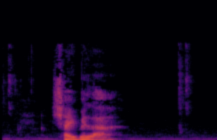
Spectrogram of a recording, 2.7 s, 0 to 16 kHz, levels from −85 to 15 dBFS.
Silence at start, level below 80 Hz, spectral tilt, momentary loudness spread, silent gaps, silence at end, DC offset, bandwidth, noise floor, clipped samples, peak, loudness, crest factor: 0.1 s; -50 dBFS; -5.5 dB/octave; 23 LU; none; 0.45 s; under 0.1%; 11.5 kHz; -60 dBFS; under 0.1%; -12 dBFS; -30 LUFS; 22 dB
